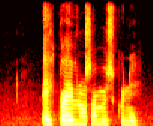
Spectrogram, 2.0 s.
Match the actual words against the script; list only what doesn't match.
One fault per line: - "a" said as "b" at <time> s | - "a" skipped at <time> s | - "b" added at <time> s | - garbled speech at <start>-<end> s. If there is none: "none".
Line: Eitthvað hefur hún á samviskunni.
- "hún" skipped at 1.1 s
